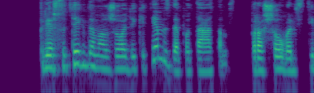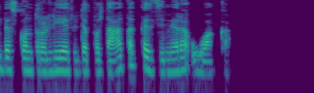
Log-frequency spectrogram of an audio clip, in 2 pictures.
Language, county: Lithuanian, Kaunas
